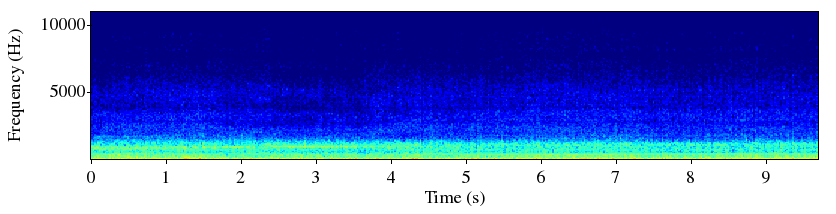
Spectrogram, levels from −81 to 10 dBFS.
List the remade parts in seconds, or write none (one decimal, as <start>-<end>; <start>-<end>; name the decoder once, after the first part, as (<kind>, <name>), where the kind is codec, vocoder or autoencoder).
1.3-2.4 (codec, SNAC); 3.9-5.2

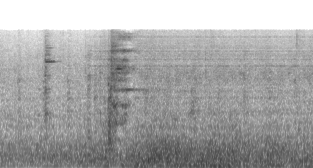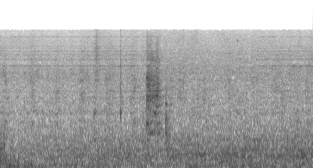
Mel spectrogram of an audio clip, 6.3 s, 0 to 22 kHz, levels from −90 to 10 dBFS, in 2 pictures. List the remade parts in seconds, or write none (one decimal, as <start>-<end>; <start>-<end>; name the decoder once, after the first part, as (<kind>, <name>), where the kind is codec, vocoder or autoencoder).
0.9-4.7 (autoencoder, DAC-VAE); 5.7-6.3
